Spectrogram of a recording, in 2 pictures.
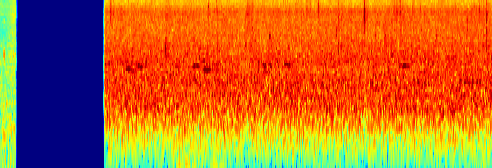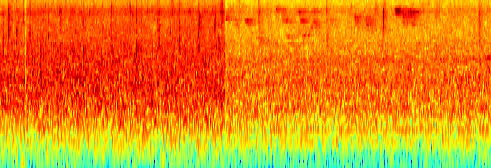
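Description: Steady rain falling, a dense even hiss that sets in about a second in and becomes a little quieter about nine seconds in.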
